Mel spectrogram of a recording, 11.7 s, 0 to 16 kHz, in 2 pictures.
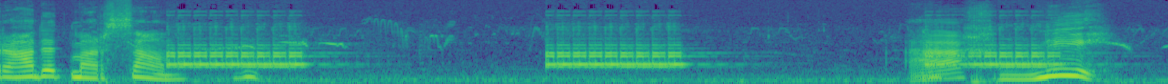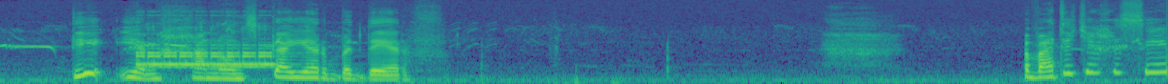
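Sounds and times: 
speech: 0:00.0 - 0:01.4, 0:05.0 - 0:05.6, 0:06.2 - 0:08.1, 0:11.0 - 0:11.6
faint noise: 0:00.0 - 0:11.6
cellphone ringing with electronic trilling: 0:00.8 - 0:01.8, 0:02.7 - 0:03.8, 0:04.6 - 0:05.6, 0:06.5 - 0:07.5.

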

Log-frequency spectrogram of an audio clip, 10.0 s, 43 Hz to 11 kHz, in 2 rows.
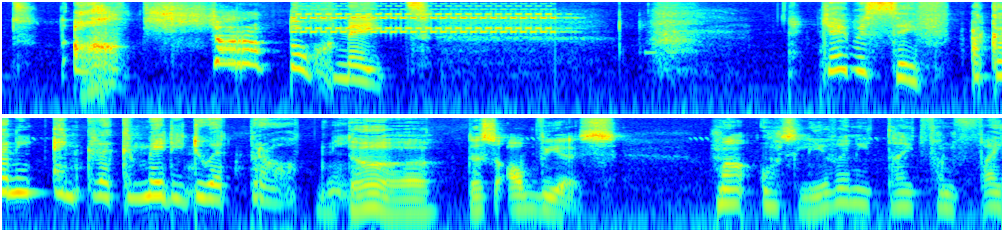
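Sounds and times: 
short bright electronic telephone ring: 0:01.5 - 0:03.0
speech: 0:01.6 - 0:02.0, 0:04.1 - 0:10.0.

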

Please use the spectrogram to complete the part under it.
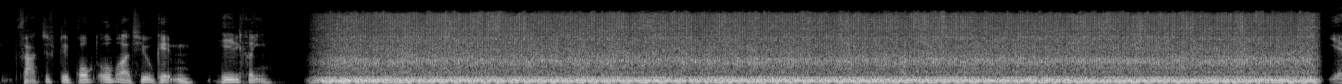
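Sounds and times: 
speech: 0:00.2 - 0:03.3
twin piston engines droning on a Heinkel 111 bomber aircraft: 0:03.1 - 0:13.2.

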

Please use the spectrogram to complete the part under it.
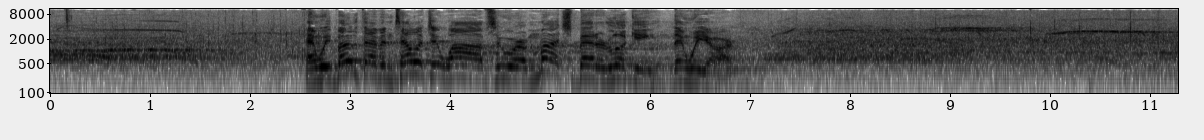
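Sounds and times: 
large crowd applauding a speaker: 0:00.0 - 0:03.1, 0:07.3 - 0:11.2
whoops and whistles: 0:00.5 - 0:02.4, 0:07.2 - 0:11.2
speech: 0:02.6 - 0:07.1.

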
